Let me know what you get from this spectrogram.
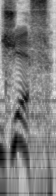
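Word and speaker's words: GIF: It's actually pronounced Jif.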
